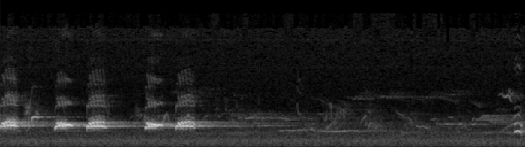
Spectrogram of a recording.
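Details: Male song thrush singing from a tree near a hedge in the early morning, recorded from a hide: a short series of five clear, high repeated notes in quick succession, then quiet background hiss.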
